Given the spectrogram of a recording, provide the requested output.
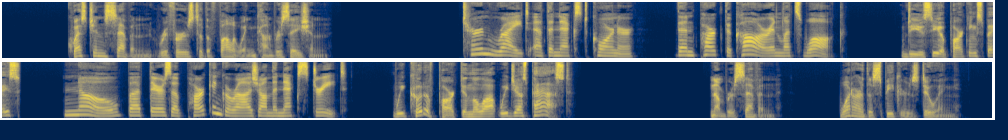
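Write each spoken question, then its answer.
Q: What are the speakers doing?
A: Looking for a parking place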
